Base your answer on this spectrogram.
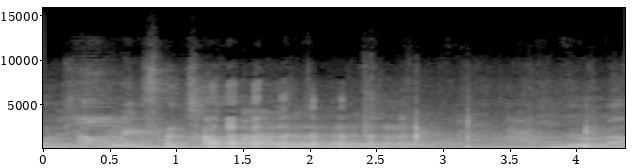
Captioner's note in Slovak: smiech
